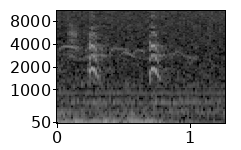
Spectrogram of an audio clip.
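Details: An African wattled lapwing calling on a 9 November sunrise game drive in Tswalu Kalahari Reserve, South Africa, gives two sharp, shrill notes about half a second apart, over a low rumble of wind or an engine.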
